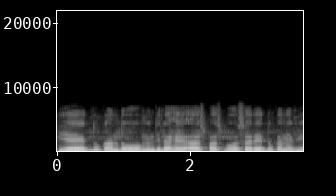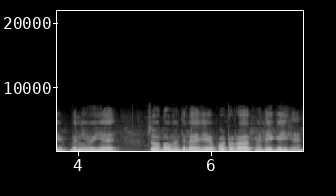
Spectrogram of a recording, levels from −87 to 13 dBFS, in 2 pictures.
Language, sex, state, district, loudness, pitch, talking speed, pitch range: Hindi, male, Rajasthan, Bikaner, -16 LUFS, 105 Hz, 195 wpm, 100-110 Hz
